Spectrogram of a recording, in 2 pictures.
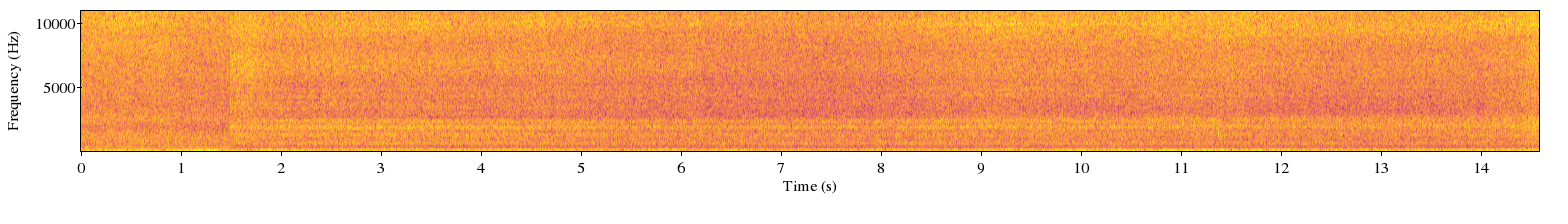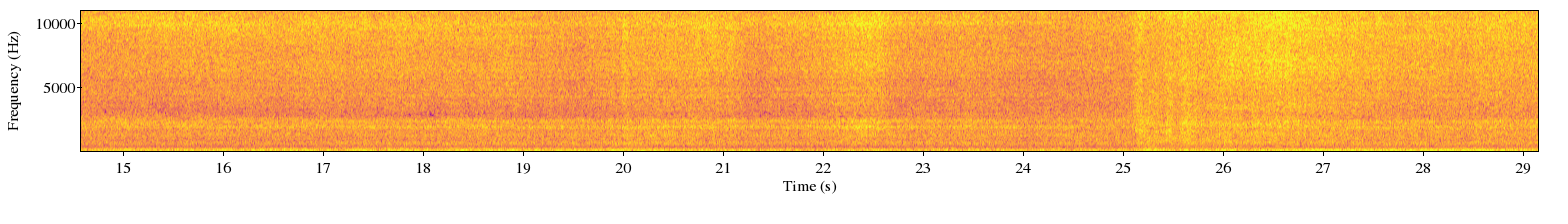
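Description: Ocean surf breaking on a rocky shore: a steady, low, noisy rumble mixed with wind buffeting the microphone. It grows louder a few seconds before the end as a big wave breaks.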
